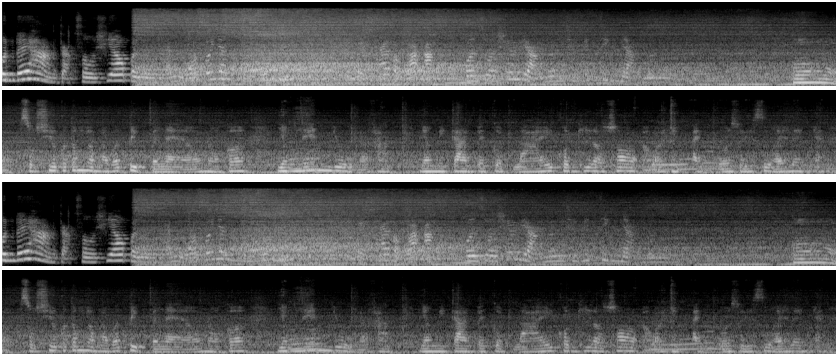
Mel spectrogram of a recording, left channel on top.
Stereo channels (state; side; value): quieter; right; 4.4 dB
